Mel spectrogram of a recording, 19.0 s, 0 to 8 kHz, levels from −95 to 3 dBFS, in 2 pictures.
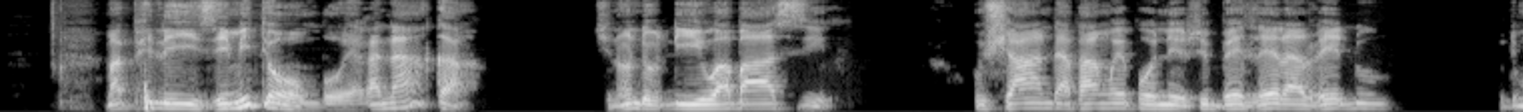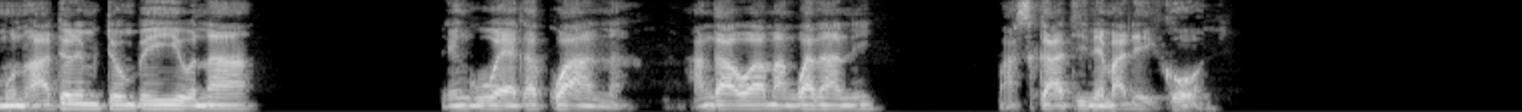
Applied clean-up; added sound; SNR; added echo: none; none; none; none.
